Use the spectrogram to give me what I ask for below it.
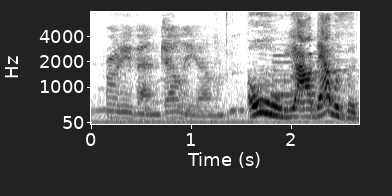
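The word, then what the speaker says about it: Protoevangelium: Some of y'all probably wouldn't have been able to pronounce it correctly the first time either. Protovangelium.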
